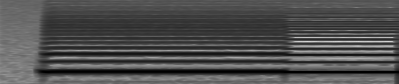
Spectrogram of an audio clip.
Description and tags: another freak tone on a phone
